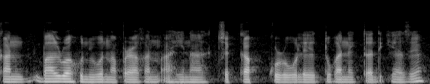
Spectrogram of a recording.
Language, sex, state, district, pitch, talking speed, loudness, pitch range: Nagamese, male, Nagaland, Dimapur, 115 Hz, 210 wpm, -21 LUFS, 110-120 Hz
